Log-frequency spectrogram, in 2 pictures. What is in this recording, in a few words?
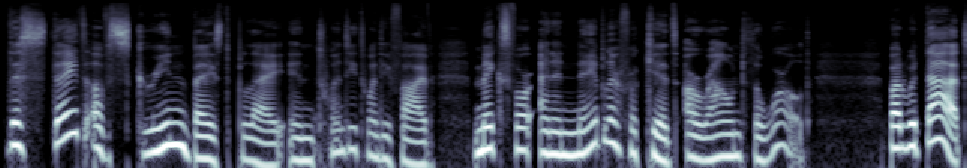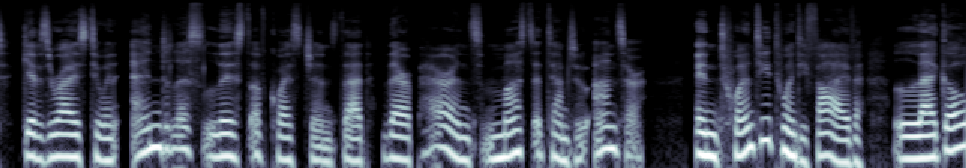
english international podcasts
